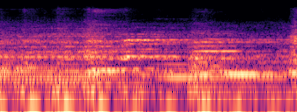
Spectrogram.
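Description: Live acoustic folk band playing, with bowed fiddle and upright bass, and voices singing over it.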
